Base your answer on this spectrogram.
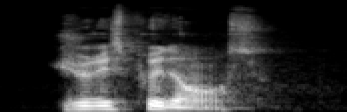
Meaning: case law
- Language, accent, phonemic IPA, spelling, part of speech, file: French, France, /ʒy.ʁis.pʁy.dɑ̃s/, jurisprudence, noun, LL-Q150 (fra)-jurisprudence.wav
